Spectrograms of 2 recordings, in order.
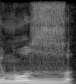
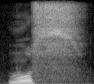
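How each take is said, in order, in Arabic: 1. الصامت مجهور، يطنّ كالزاي. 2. الصامت مهموس، والنفس يجري معه. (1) "ما نقولش مز" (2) "تهمس الصاد من حروف الهمس، يعني تجري النفس معاها"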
